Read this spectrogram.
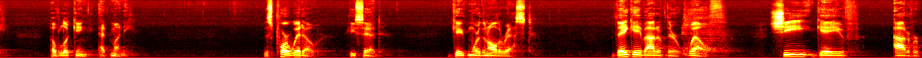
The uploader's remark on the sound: Sermon preached on Sunday, May 7, at Avondale Baptist Church.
